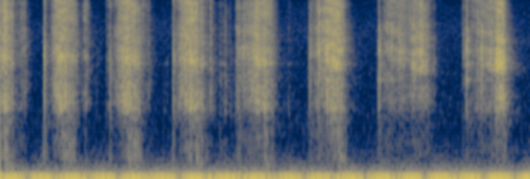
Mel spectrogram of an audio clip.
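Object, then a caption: Large ice block. Long acrylic nails scratch and rub the frosty face of a large, solid ice dome block held tilted. Bright, raspy scraping strokes repeat at a fairly steady pace of about two per second, with a constant low hum running underneath.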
